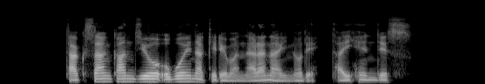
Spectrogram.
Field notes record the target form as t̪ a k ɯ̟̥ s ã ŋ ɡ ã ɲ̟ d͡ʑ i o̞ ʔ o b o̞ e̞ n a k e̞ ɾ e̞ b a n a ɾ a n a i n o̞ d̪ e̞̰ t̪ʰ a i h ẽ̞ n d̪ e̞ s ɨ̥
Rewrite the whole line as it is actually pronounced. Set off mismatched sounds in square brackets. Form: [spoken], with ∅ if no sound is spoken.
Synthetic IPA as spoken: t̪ a k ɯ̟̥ s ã ŋ [k] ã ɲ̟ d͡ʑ i o̞ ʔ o b o̞ e̞ n a k e̞ ɾ e̞ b a n a ɾ a n a i n o̞ d̪ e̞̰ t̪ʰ a i h ẽ̞ n d̪ e̞ s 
